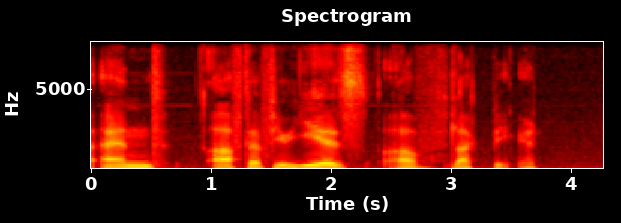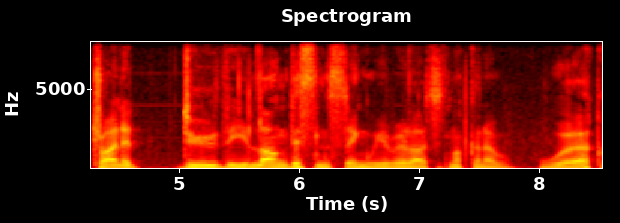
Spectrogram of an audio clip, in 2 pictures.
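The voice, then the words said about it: South African accent. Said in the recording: “as you probably can hear from my accent where I'm from ... South Africa”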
